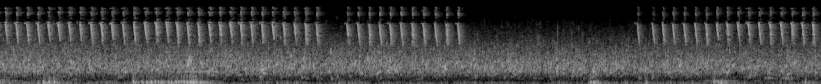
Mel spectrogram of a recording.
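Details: Masteran recording of a ciblek gunung in fast 'ngebren' delivery: high clipped notes repeat quickly in long runs, break off briefly twice, then resume, over a background of running water.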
